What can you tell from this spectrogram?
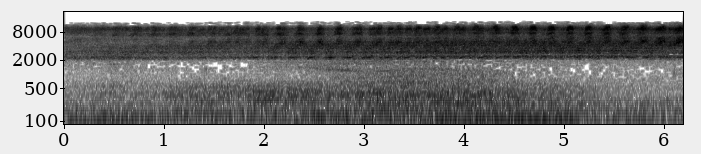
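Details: Bear cicada (washiwashi) singing during a season when it is becoming more common, in trees and grass: a high, harsh rasping drone that swells in loudness and settles into clear rhythmic pulses of almost three per second.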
